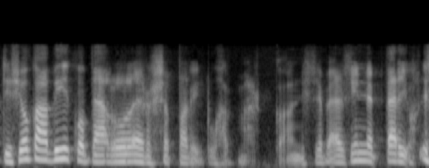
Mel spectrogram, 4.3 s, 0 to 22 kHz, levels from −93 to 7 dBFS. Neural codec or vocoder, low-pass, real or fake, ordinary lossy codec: codec, 16 kHz, 0.8 kbps, ZipCodec; 7.2 kHz; fake; none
